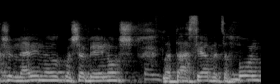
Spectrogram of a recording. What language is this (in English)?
Hebrew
